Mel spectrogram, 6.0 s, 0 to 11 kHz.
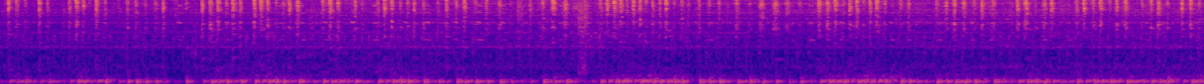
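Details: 1949 Buick straight-eight, first start in years, restarted after cooling down and refuelling: fires and settles into a smooth, even, deep run with steady throttle blips, no misses or knocks; runs really good.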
